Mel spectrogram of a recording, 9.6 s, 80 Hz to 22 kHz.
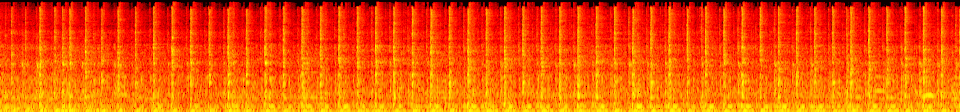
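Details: Four-cylinder Chinese diesel engine for a road roller: loud clattering, uneven lumpy beat near 160 per minute; it was missing, and the injection pump has since been repaired and refitted but not yet tested.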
